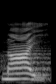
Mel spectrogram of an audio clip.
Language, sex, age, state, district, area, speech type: Tamil, female, 45-60, Tamil Nadu, Perambalur, rural, read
